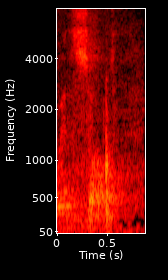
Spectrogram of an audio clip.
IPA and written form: wɪð ˈsɔːlt (Would you like it with salt?)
